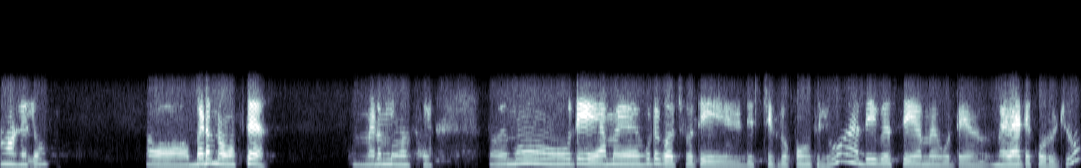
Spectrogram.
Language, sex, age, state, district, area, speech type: Odia, female, 60+, Odisha, Gajapati, rural, conversation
